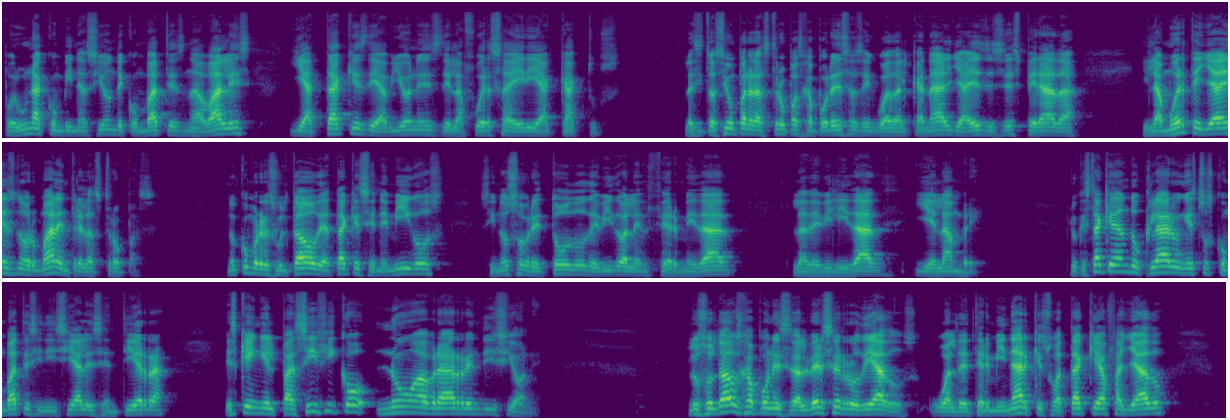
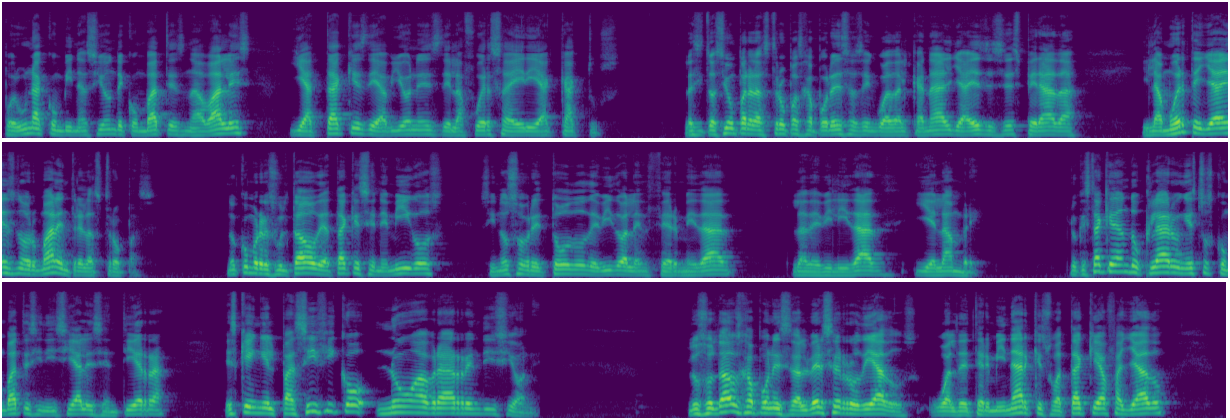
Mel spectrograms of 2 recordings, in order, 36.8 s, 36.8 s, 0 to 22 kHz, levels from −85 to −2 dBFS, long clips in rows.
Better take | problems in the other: second | thin; somewhat; fading below 750 Hz

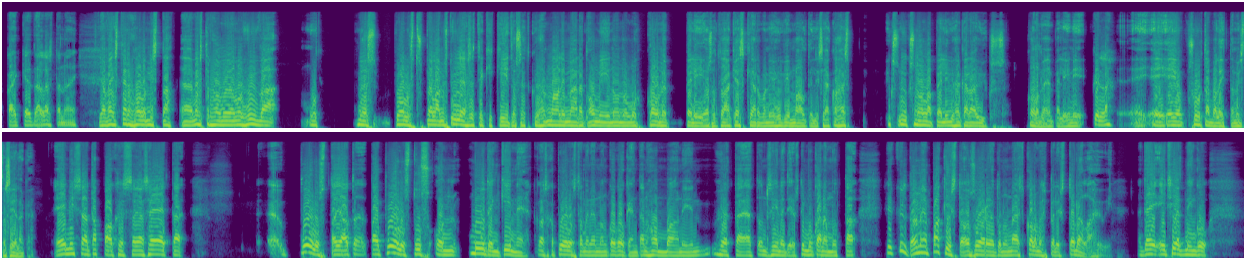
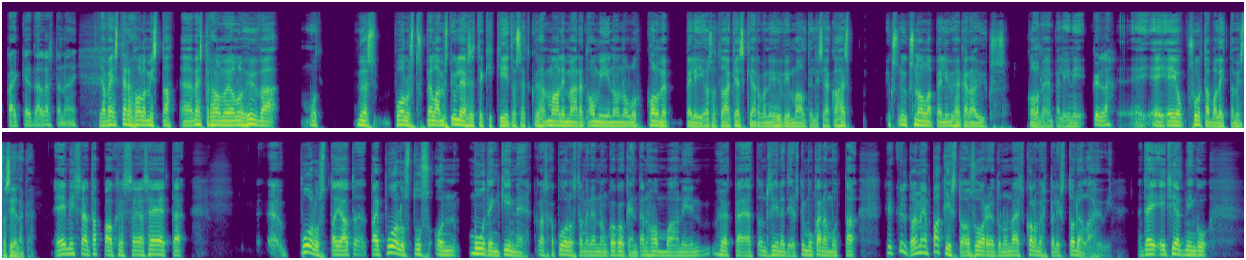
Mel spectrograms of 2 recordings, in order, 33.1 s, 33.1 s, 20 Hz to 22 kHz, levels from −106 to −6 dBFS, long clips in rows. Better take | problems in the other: second | distortion; heavy; 19% of the sound clipped

